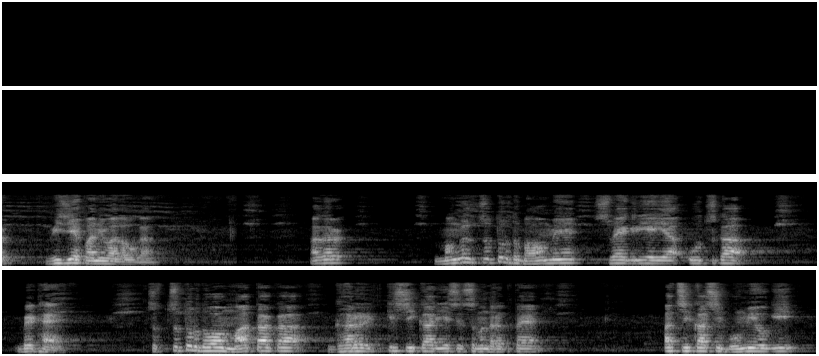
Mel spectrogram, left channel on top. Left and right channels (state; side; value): silent; left; digital silence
